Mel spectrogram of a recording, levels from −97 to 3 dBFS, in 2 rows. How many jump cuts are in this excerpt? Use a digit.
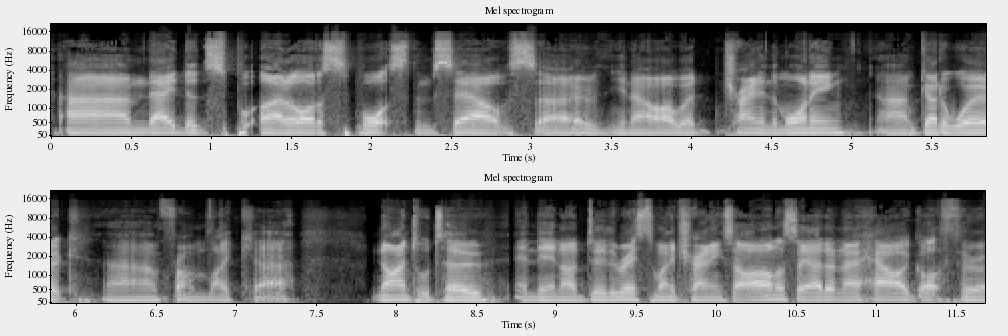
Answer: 0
